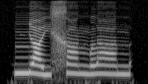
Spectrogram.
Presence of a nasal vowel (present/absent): absent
